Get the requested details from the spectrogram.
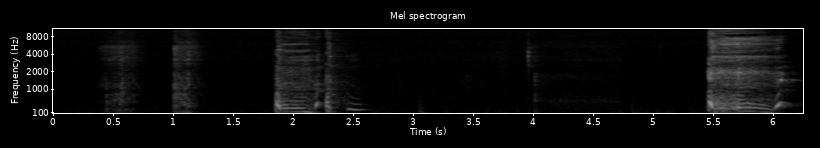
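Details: Coughing from an ill adult woman whose throat hurts after inducing sneezes all week: a few soft breathy puffs, then a harsh double cough with throat clearing and a final loud cough.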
